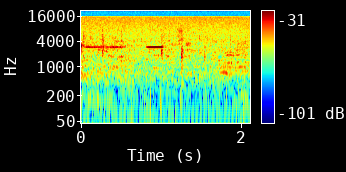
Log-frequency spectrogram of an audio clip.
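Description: Near silence, with a faint thin high tone twice in the first second.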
